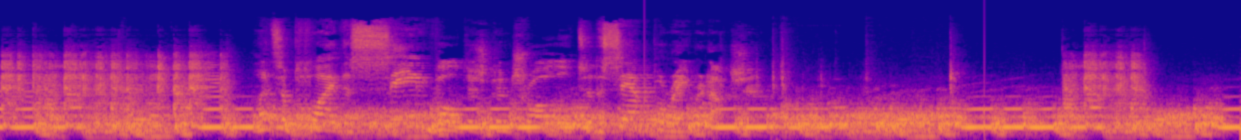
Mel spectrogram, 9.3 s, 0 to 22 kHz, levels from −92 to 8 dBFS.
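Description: You've got a case of overlapping chunks here: at 2.29, 4.84 and 7.39 s a 50 ms slice of sound plays twice, so you hear a small stutter or click at each join. The audio was handled in 2.5 s chunks that each start slightly before the previous one finished.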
